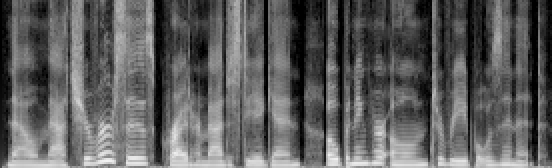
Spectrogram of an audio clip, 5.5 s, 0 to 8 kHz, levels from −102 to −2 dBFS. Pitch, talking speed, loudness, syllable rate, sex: 205 Hz, 185 wpm, -19 LUFS, 4.6 syllables/s, female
